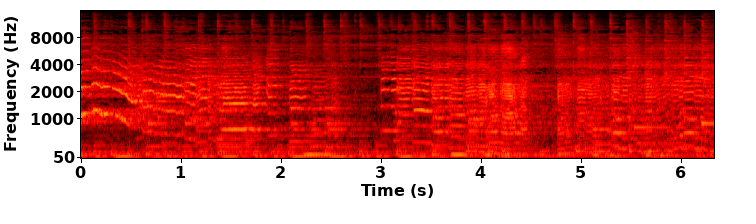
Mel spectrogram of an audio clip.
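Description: Jazz quartet recording played back through Estelon XA loudspeakers. A saxophone bends and glides through a fast line near the start, then holds notes over bass and drums.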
